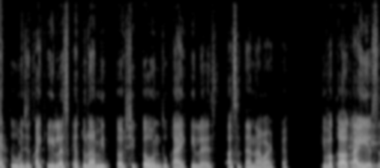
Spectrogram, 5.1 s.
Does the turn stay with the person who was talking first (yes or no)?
yes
